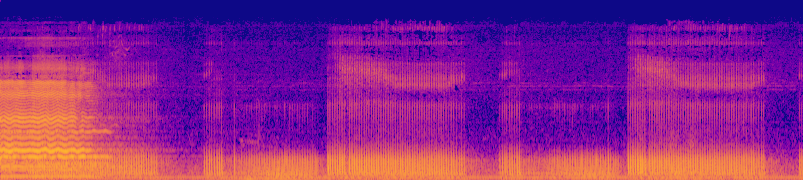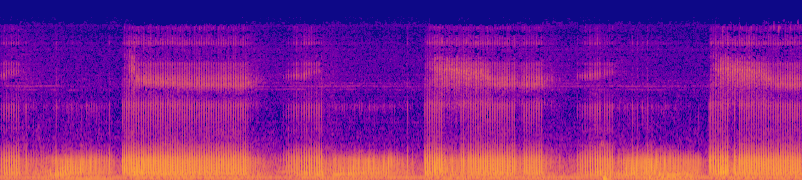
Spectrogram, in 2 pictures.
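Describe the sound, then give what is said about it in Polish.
A cat snoring and purring in a steady, rhythmic cycle: each breath is a low rumbling burst followed by a short pause, repeating many times with no voices. “A to właśnie kot tak chrapie.”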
